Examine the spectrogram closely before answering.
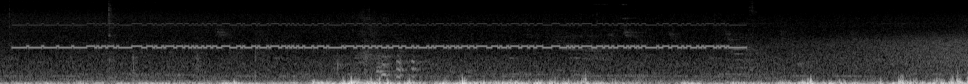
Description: RTTY (50 baud, 170 Hz shift), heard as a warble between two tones, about 2200 Hz centre, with the noise of a park. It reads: THE FLOGGER-E LACKED THE MOST ADVANCED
